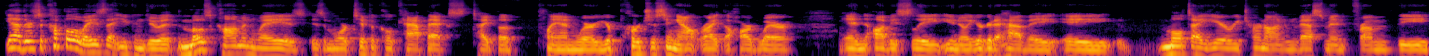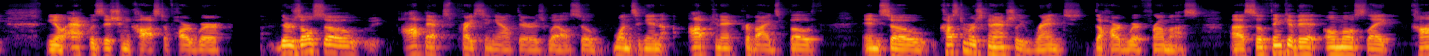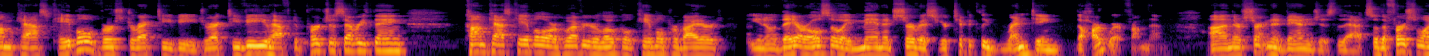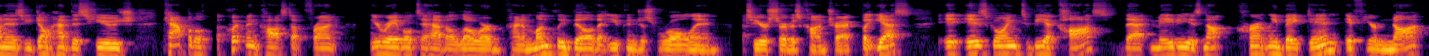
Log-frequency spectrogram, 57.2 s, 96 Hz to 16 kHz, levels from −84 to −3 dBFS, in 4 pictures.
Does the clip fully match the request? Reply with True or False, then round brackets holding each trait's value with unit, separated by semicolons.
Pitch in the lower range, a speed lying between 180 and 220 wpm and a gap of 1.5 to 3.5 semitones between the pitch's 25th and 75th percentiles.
False (105 Hz; 185 wpm; 3.9 semitones)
